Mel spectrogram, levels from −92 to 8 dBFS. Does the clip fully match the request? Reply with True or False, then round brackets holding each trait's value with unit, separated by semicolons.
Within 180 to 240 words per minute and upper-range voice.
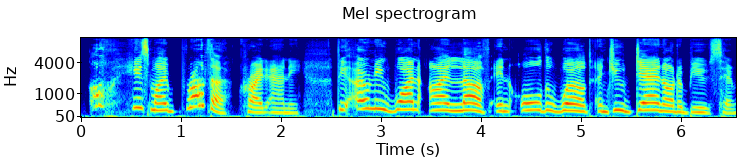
True (200 wpm; 275 Hz)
